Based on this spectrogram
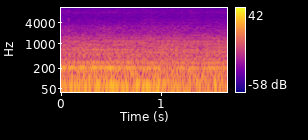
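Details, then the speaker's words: Truck after repair of a bad exhaust manifold leak, recorded from near the cab while under load and driving. A low, steady, quiet drone with no ticking or puffing. "And this is how quiet it is while it's under load and driving."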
